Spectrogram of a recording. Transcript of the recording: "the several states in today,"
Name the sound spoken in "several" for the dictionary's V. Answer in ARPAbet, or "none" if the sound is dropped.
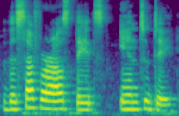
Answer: F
